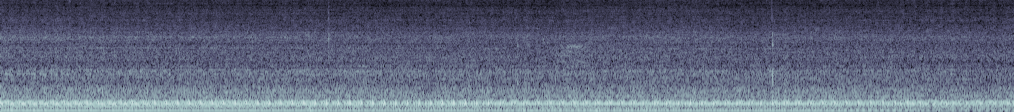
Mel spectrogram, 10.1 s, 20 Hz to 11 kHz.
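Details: Car on first start after switching to E85 tune, idling so E85 mixes with remaining 91 fuel while AFRs adjust: steady, even idle with smooth low hum, no misses or hunting.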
